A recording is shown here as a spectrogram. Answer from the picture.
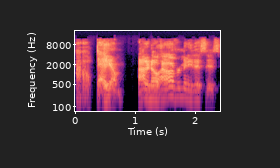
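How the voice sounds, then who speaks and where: A man puts on a raspy character voice. He talks at a fairly quick pace. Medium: actual play. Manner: brash, goofy.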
